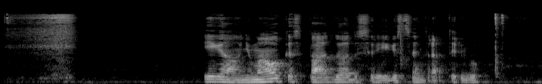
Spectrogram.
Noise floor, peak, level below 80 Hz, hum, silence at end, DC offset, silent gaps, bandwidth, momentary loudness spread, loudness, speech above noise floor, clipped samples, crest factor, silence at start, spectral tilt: -64 dBFS; -10 dBFS; -58 dBFS; none; 0 s; under 0.1%; none; 12 kHz; 10 LU; -29 LUFS; 37 dB; under 0.1%; 20 dB; 0.05 s; -4 dB/octave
